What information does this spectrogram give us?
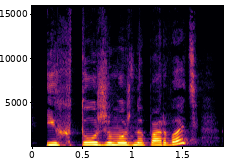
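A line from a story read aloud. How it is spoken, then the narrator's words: Joyful question. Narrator (Russian): радостно спросила Навь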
